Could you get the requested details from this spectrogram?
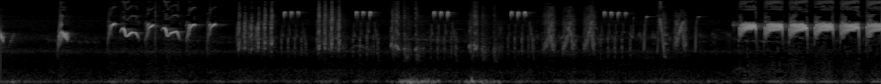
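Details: Five-coloured sunbird lure song for competitive singing: varied twittering upslurs and buzzy trills, rapid ticking notes, then a closing run of six loud buzzy notes at an even fast pace.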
